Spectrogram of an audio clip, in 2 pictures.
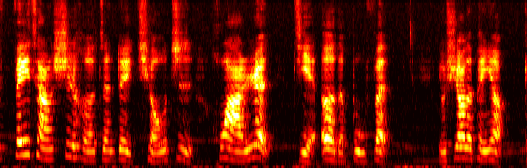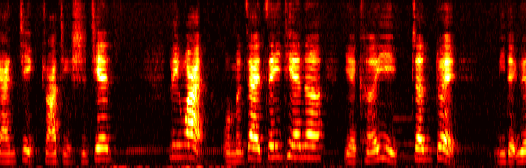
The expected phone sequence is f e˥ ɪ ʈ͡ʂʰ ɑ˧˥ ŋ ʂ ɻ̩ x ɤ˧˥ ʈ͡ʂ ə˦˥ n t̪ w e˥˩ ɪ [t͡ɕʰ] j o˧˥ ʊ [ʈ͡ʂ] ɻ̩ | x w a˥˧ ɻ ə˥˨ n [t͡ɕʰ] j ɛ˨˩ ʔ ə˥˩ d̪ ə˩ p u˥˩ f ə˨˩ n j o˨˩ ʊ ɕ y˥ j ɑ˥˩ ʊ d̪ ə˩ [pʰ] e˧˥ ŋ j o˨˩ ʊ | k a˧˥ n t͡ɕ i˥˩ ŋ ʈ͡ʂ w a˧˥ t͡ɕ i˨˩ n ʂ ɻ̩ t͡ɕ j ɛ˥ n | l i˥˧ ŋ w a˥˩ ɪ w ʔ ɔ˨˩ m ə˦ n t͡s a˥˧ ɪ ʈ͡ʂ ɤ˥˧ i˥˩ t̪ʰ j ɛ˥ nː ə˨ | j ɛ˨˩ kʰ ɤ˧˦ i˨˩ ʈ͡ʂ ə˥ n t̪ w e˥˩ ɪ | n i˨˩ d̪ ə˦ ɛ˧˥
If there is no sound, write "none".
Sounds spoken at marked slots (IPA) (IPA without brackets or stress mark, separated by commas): t͡ɕʰ, ʈ͡ʂ, t͡ɕ, pʰ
